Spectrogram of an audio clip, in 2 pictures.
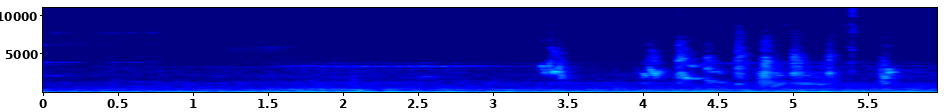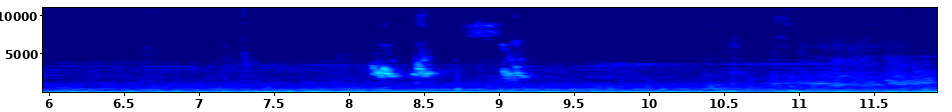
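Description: Budgerigars give short bursts of sharp chirps and squawky chatter over a steady low hum.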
